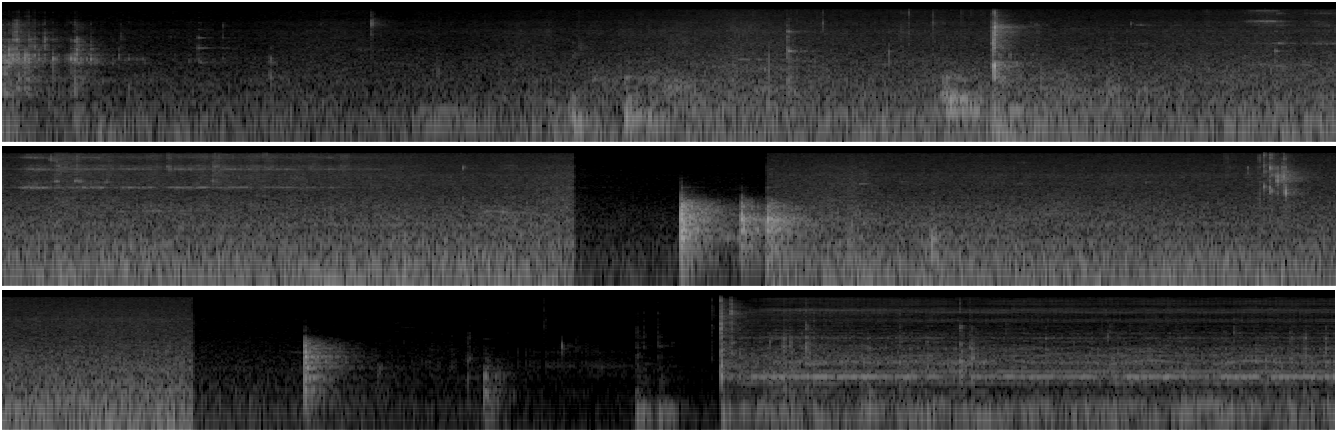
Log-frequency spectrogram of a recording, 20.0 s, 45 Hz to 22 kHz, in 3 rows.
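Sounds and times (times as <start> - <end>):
electric hand mixer whirring: 17.0 - 20.0.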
